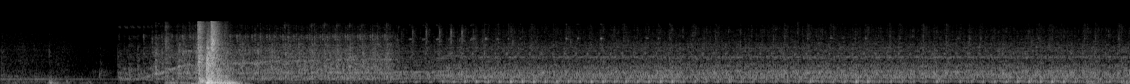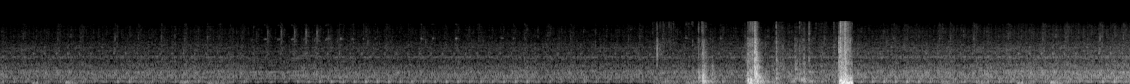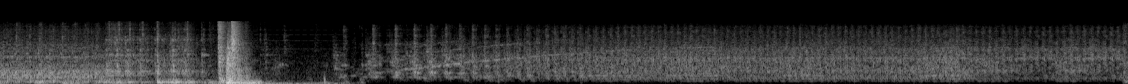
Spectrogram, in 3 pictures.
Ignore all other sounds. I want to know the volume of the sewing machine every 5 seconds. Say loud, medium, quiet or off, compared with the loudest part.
medium, medium, medium, medium, loud, medium, medium.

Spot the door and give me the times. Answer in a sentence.
The door can be heard from 1.9 to 2.4 s, from 17.9 to 19.9 s and from 24.8 to 25.4 s.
